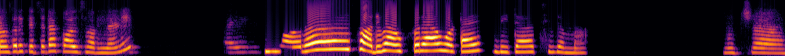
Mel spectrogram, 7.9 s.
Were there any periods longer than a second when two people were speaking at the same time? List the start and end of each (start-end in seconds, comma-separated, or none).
none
